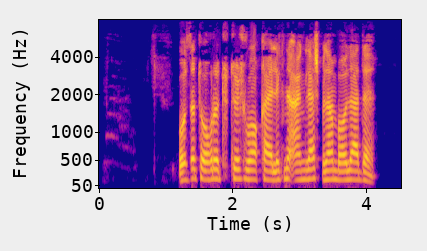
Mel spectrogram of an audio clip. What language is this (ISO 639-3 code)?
uzb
